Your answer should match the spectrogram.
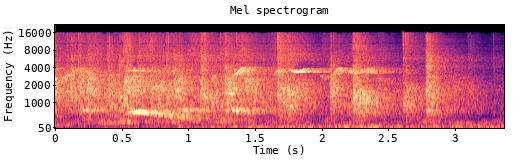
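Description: A congregation applauds and acclaims the King of Kings during a French-language church service, with sustained clapping and scattered cheers filling the room under raised voices.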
